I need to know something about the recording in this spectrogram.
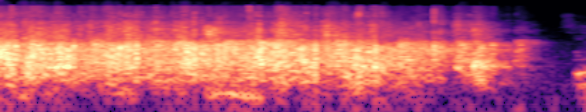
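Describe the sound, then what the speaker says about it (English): Audience at a provincial election debate breaks into loud, sustained clapping that fills most of the moment, then tapers off abruptly near the end. "So I think a round of applause."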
